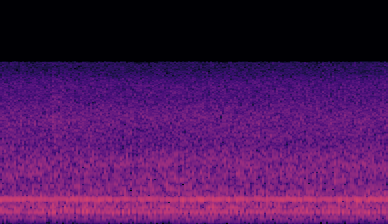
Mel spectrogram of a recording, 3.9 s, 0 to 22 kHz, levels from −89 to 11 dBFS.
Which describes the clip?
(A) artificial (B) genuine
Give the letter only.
B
